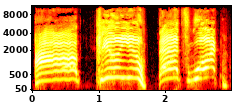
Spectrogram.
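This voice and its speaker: A man's voice: sits high, very slow, sharp tone, clean tone, no room sound, clean studio sound, voice pushed up, exaggerated voice. A man voicing an enraged, suspicious old workman in a dramatic audiobook, snapping and shrieking in folksy, ungrammatical speech. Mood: murderous rage.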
